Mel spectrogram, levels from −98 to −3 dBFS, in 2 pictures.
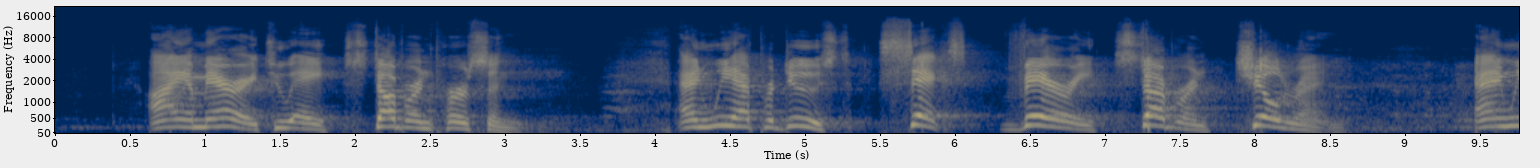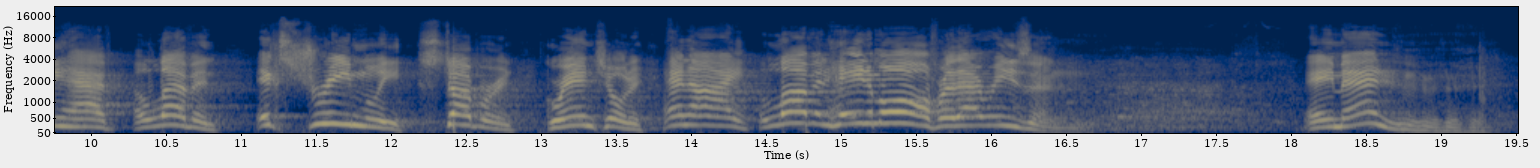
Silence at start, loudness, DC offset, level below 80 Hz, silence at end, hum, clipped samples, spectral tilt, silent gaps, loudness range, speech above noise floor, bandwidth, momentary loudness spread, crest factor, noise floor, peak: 0.65 s; -37 LUFS; under 0.1%; -86 dBFS; 0.2 s; none; under 0.1%; -2.5 dB/octave; none; 5 LU; 39 dB; 14 kHz; 15 LU; 22 dB; -77 dBFS; -16 dBFS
